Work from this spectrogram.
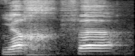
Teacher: pangkal lidah pun naik kerana dia huruf isti'la, huruf yang tebal. Yakhfa, fa 2 harakah ma asli. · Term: huruf kha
